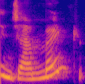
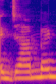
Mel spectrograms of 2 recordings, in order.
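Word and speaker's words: enjambment: इसके बाद है एंजैममेंट, दैट इज़ रन ऑनलाइन। और मीनिंग क्या होता है एंजैममेंट में? बी साइलेंट है बच्चों।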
